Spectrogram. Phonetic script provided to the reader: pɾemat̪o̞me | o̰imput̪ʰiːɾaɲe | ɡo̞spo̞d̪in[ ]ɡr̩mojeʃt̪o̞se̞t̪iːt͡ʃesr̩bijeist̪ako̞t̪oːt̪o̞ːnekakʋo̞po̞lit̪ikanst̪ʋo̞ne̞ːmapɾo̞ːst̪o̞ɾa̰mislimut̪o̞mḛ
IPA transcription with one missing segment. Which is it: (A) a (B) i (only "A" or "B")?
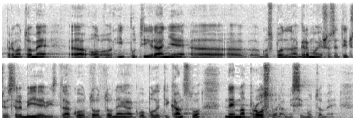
A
